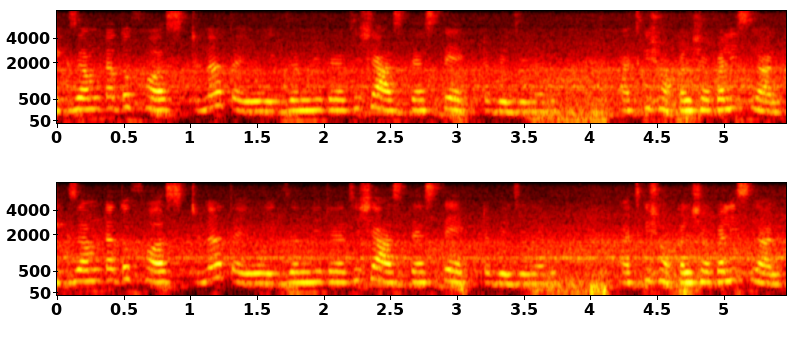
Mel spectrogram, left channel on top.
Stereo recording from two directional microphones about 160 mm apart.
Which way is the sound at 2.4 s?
20° right (ahead or behind).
